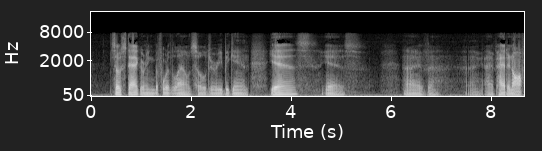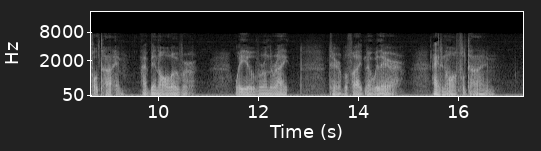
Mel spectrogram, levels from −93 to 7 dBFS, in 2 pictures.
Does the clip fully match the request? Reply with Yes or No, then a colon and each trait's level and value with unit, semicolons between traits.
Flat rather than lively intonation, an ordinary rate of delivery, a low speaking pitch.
No: narrow, 2.1 semitones; slow, 115 wpm; very low, 75 Hz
